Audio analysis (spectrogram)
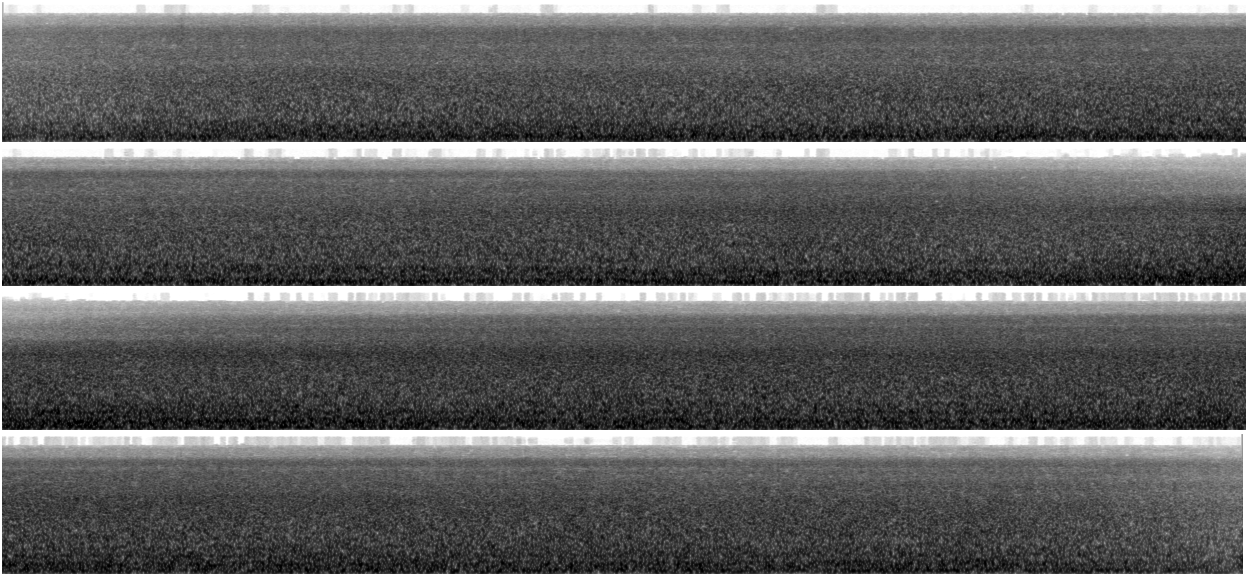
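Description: Roaring floodwater from a rising, debris-laden river, a loud, steady broadband rush that holds constant throughout without pause, close and continuous with no voices over it.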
